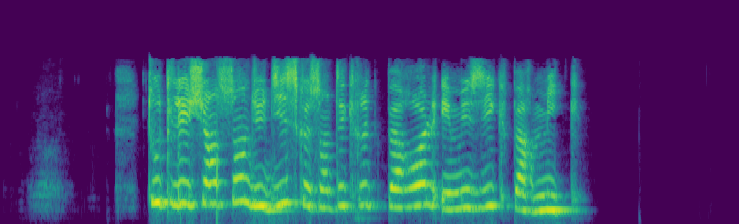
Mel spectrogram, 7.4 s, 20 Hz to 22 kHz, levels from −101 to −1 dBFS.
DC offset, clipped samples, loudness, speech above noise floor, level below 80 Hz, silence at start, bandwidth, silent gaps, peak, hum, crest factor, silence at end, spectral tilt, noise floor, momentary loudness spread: under 0.1%; under 0.1%; -14 LUFS; 46 dB; -62 dBFS; 1.5 s; 8 kHz; none; 0 dBFS; none; 16 dB; 1.6 s; -0.5 dB/octave; -60 dBFS; 8 LU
